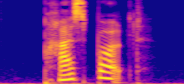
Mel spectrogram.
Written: presbold

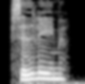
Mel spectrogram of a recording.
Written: sædlegeme

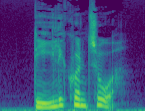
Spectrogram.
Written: delekontor

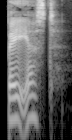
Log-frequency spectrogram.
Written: BAGERSTE

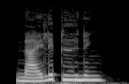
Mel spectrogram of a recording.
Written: neglebidning

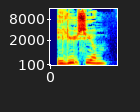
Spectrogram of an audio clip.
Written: elysium

